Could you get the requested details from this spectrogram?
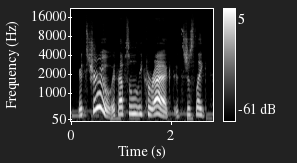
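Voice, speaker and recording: The delivery is animated, with very wide pitch swings. The speaker has a Canadian accent and keeps a fairly quick pace. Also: woman. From Ontario, Canada. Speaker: podcast co-host, teacher. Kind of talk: casual chat.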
